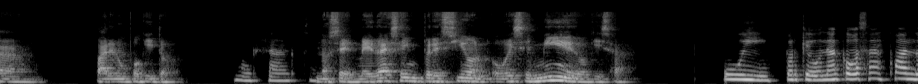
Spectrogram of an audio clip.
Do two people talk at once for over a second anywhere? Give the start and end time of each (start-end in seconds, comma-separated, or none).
none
